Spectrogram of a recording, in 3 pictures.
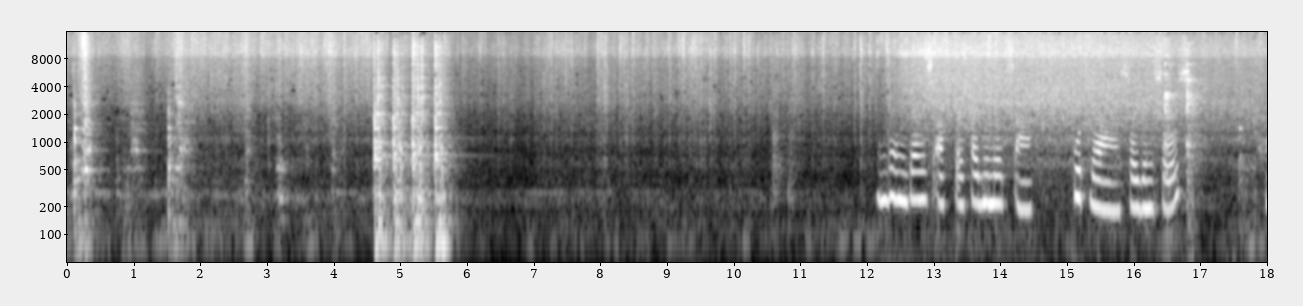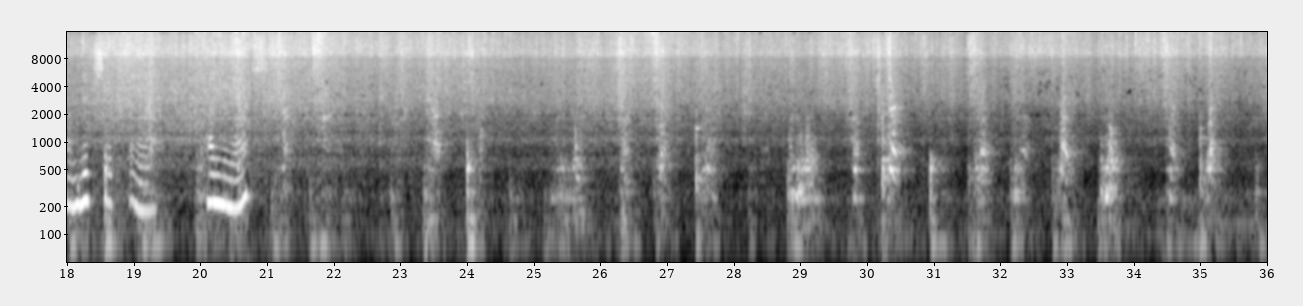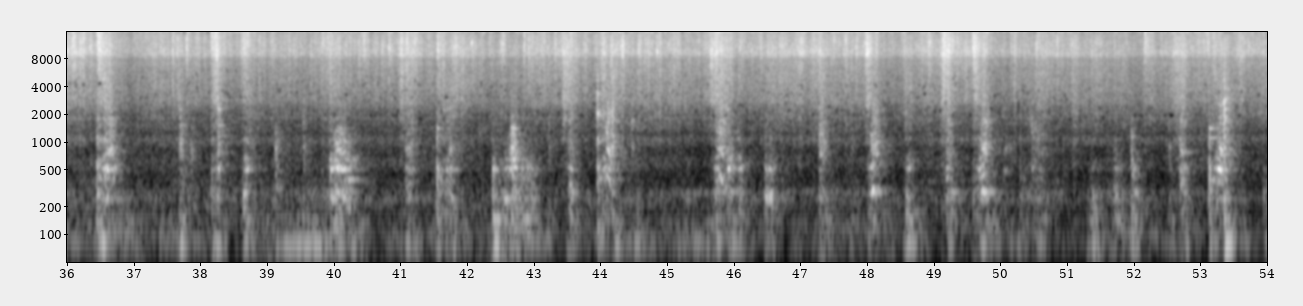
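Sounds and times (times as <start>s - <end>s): wooden spatula scraping pan: 0.0s - 3.4s, 22.9s - 37.0s, 37.7s - 44.6s, 45.6s - 53.7s
rice sizzling in frying pan: 0.0s - 54.0s.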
